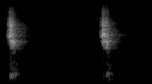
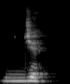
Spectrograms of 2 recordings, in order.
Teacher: And our final pair, the CH, ch, voiceless, the J sound is the same sound. It's made the same way, except you're adding the voice.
